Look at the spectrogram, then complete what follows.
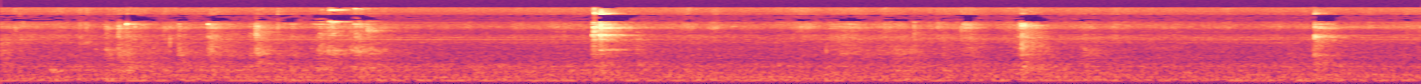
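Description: Light scattered clicks and ticks of hand crocheting with a metal crochet hook in yarn, the sharpest about three seconds in, over a steady low hum.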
